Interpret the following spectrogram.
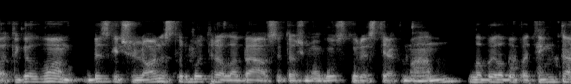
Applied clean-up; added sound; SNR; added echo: neural mask model Resemble Enhance denoiser.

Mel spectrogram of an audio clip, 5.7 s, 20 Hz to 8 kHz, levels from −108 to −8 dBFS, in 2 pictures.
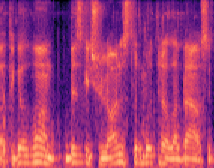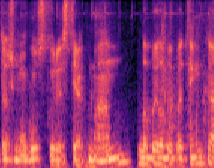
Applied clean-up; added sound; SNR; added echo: neural mask model RNNoise.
